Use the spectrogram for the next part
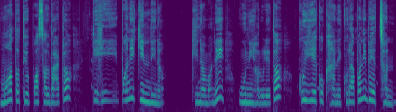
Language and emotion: Nepali, fearful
